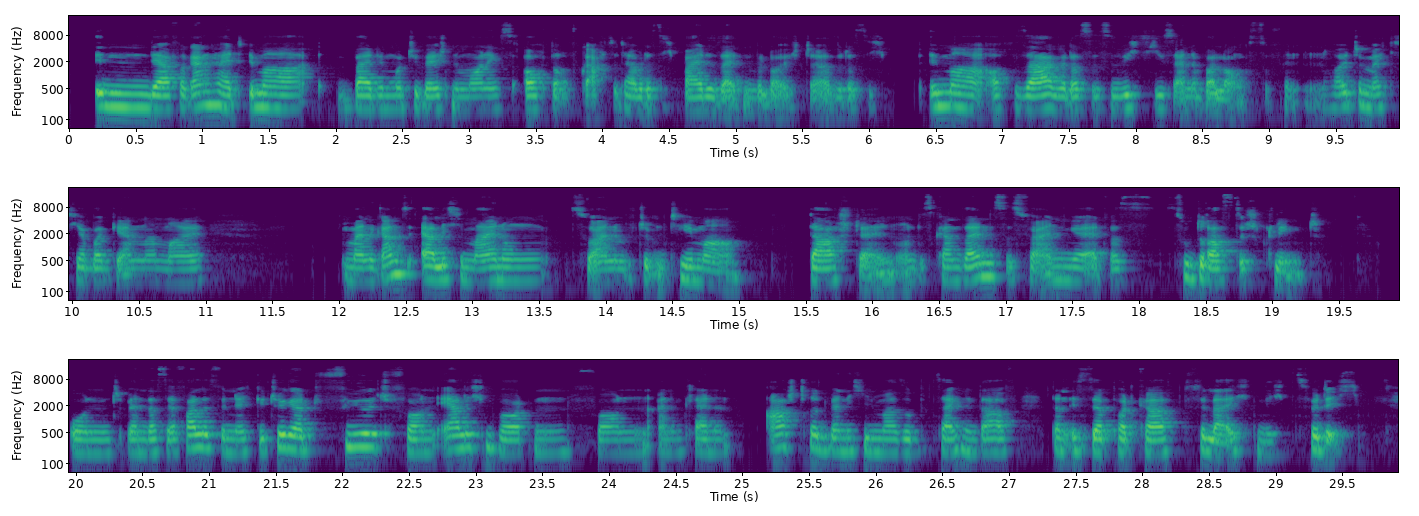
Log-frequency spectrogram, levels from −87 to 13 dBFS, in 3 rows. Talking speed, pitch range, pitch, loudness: 185 wpm, 170-195 Hz, 180 Hz, -21 LUFS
